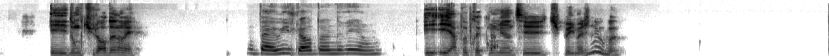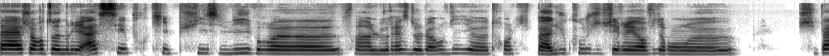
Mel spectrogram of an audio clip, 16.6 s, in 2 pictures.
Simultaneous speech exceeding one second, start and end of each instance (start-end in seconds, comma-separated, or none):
none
